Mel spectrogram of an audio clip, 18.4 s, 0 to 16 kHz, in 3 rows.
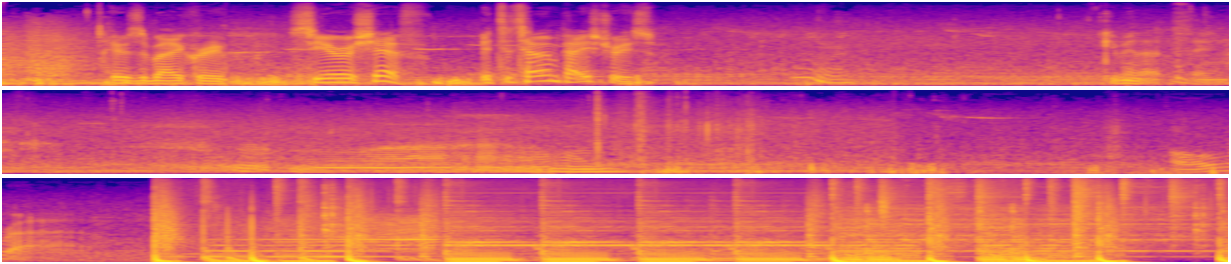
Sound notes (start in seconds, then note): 6.6 eats noisily; 13.0 upbeat music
